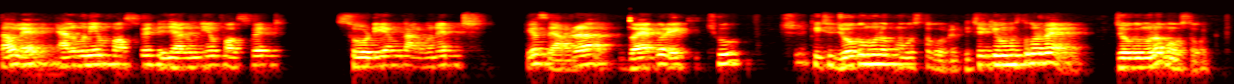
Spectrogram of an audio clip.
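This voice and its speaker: A man's voice: a little high, steady tone, a little fast, slight background noise. A male teacher giving an online class lesson, who repeats key words and quizzes his students as he goes. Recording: roomy, dull online class audio.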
